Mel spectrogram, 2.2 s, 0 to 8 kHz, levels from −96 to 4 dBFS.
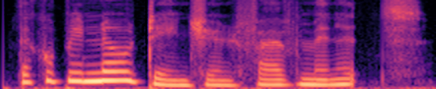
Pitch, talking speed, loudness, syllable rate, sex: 205 Hz, 220 wpm, -14 LUFS, 6.2 syllables/s, female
